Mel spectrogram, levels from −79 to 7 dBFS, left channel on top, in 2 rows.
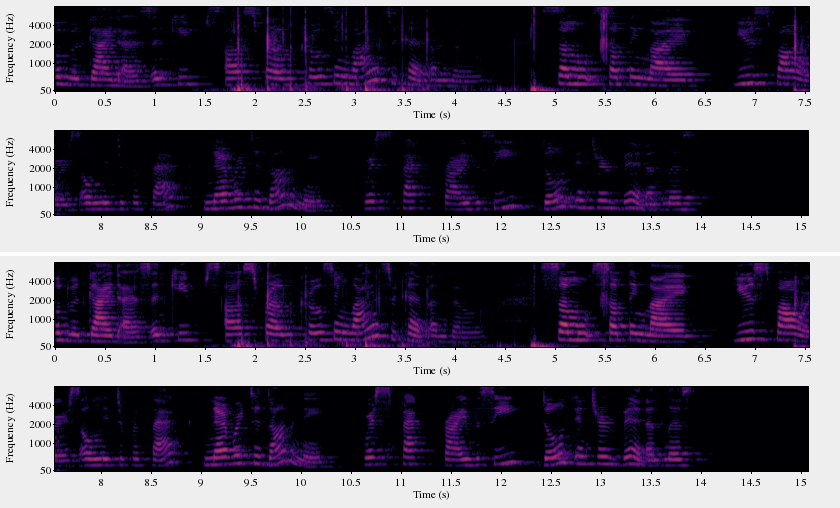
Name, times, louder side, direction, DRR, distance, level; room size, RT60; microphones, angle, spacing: voice 1, 0.0-8.1 8.5-8.7 9.0-10.2 10.6-11.2 11.4-13.9, right 5 dB, 40° right, 7 dB, 1.0 m, -47 dB
sound 1, 1.4-4.9 5.4-5.6 5.9-6.3 6.9-7.4, left 6 dB, 35° left, 0.4 m, -46 dB
11.0 x 6.2 x 3.5 m, 0.63 s
head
